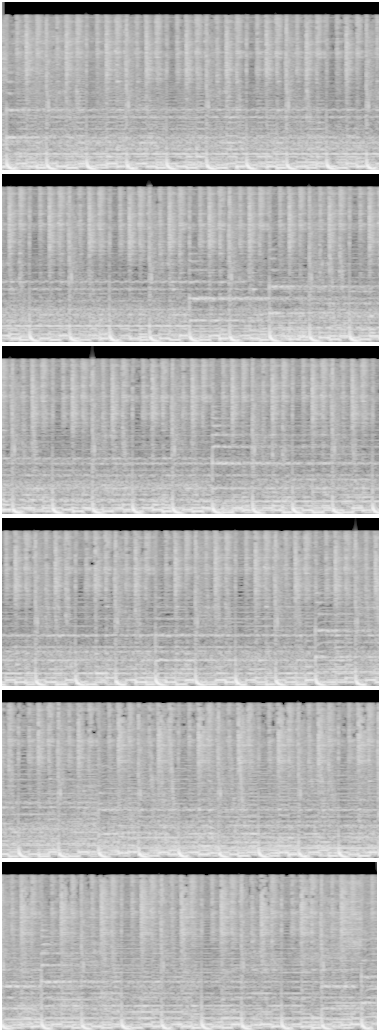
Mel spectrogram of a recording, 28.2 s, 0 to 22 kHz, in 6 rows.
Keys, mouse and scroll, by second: 0.8 click, 2.3 click, 5.3 click, 6.4 0, 6.9 click, 7.9 4, 8.5 0, 10.1 click, 12.0 scroll down 2, 12.9 scroll up 2, 14.3 click, 15.3 click, 16.7 click, 17.8-26.7 drag, 27.2-28.2 drag.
